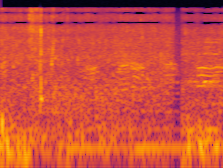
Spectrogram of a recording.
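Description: Pool water splashing and sloshing around a swimmer as he comes up out of a freestyle stroke and stands, over a steady low rumble.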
